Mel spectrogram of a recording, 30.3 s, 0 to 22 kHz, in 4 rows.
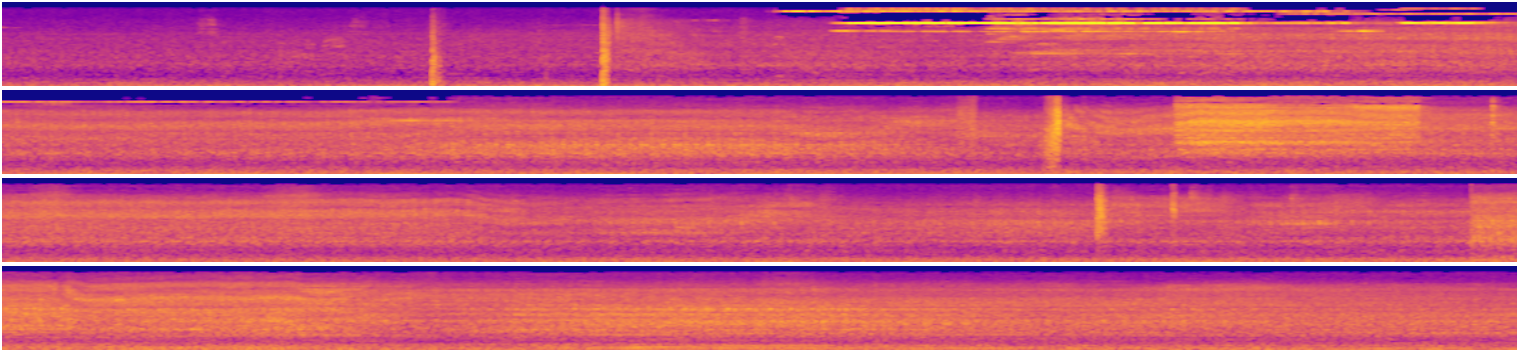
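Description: Ikarus 127V city bus at a stop, its diesel engine running steadily, with a short hiss of compressed air about halfway through as the air brake releases. Near the end the engine works harder and gets louder as the bus pulls away.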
